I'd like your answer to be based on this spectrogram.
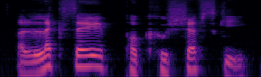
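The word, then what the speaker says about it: Aleksej Pokuševski: 灰狼在中间第 17 选的那个 Alexei Pokushevsky， is that right？ – 嗯，哦，哎，That's pretty good actually。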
